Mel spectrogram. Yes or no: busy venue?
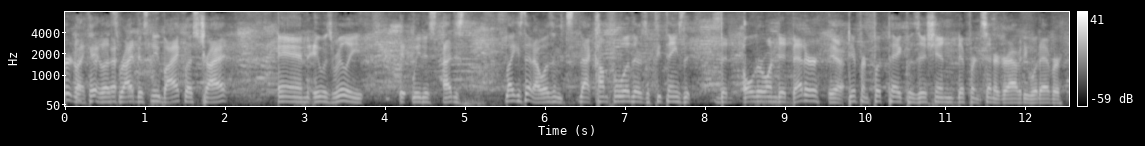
yes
